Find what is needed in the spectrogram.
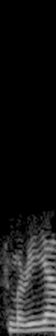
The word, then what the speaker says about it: Marija: So it's easy to find me on Facebook or on Skype, and my name is Maria, and it's spelled M-A-R-I-J-A, and my last name is Strat, S-T-R-A-T.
